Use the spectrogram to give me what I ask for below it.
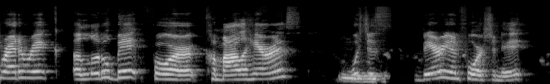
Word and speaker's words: Kamala: It's Kamala. It's Kamala. Yeah. So like a comma. I seen somebody make a shirt and it was just comma and then la.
